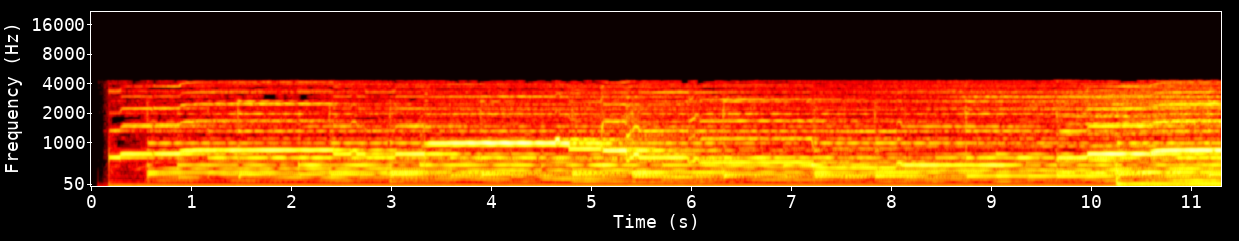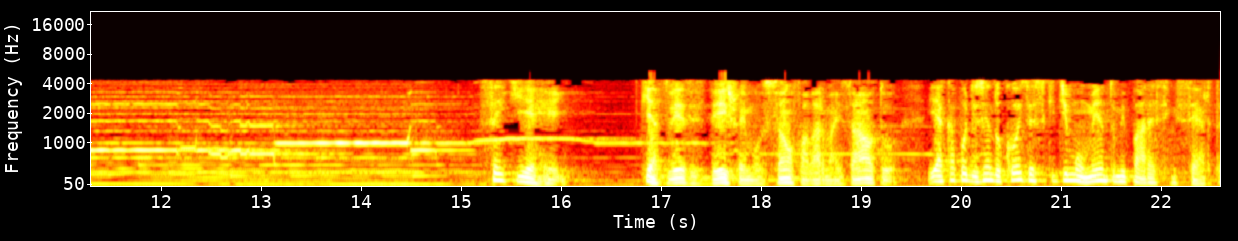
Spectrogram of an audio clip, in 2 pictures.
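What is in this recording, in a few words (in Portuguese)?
DESCULPA ROMANTICA SUAVE, masculino; Desculpas; Telemensagens 2017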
